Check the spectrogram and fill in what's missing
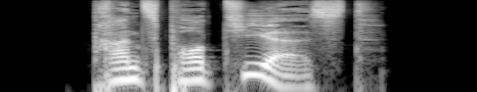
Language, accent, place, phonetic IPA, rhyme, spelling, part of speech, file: German, Germany, Berlin, [ˌtʁanspɔʁˈtiːɐ̯st], -iːɐ̯st, transportierst, verb, De-transportierst.ogg
- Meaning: second-person singular present of transportieren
